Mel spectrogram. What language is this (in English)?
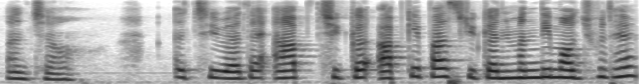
Urdu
